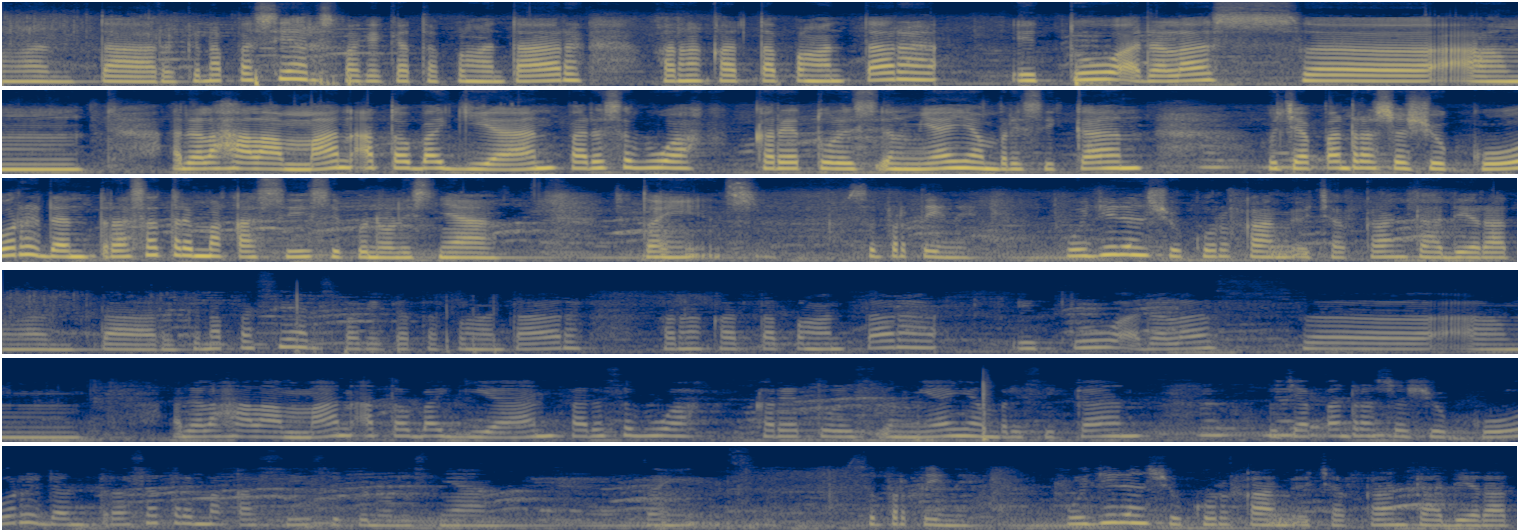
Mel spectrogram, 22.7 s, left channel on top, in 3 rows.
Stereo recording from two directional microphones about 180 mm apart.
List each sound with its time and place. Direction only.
0.0 s a woman's voice: 55° left (ahead or behind)
12.5 s a woman's voice: 90° left
17.2 s a woman's voice: 75° left (ahead or behind)
19.5 s a woman's voice: 35° left (ahead or behind)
